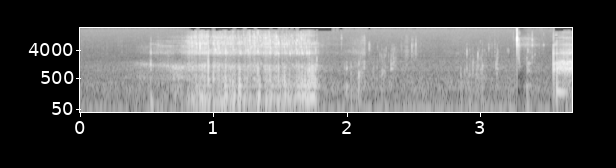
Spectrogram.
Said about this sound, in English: Hang on, I need to sip my Thai coffee.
